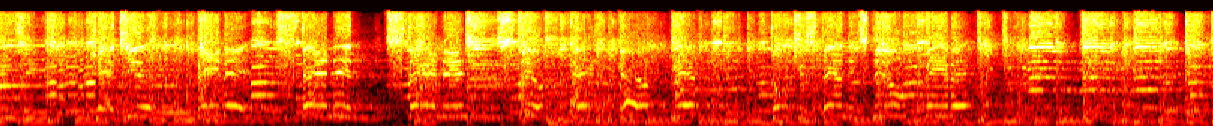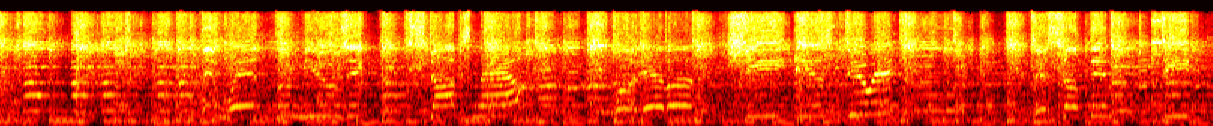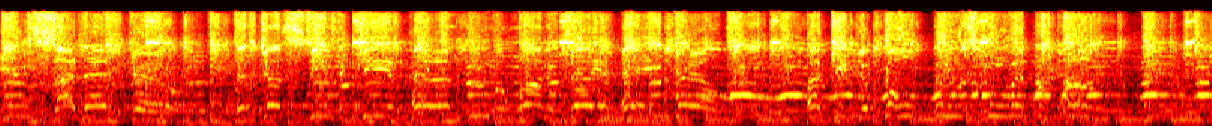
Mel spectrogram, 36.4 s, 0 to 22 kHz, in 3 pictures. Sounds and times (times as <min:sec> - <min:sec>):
Swing music: 0:00.0 - 0:36.3.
